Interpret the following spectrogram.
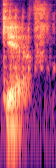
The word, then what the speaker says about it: GIF: But it's pronounced GIF, not GIF.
